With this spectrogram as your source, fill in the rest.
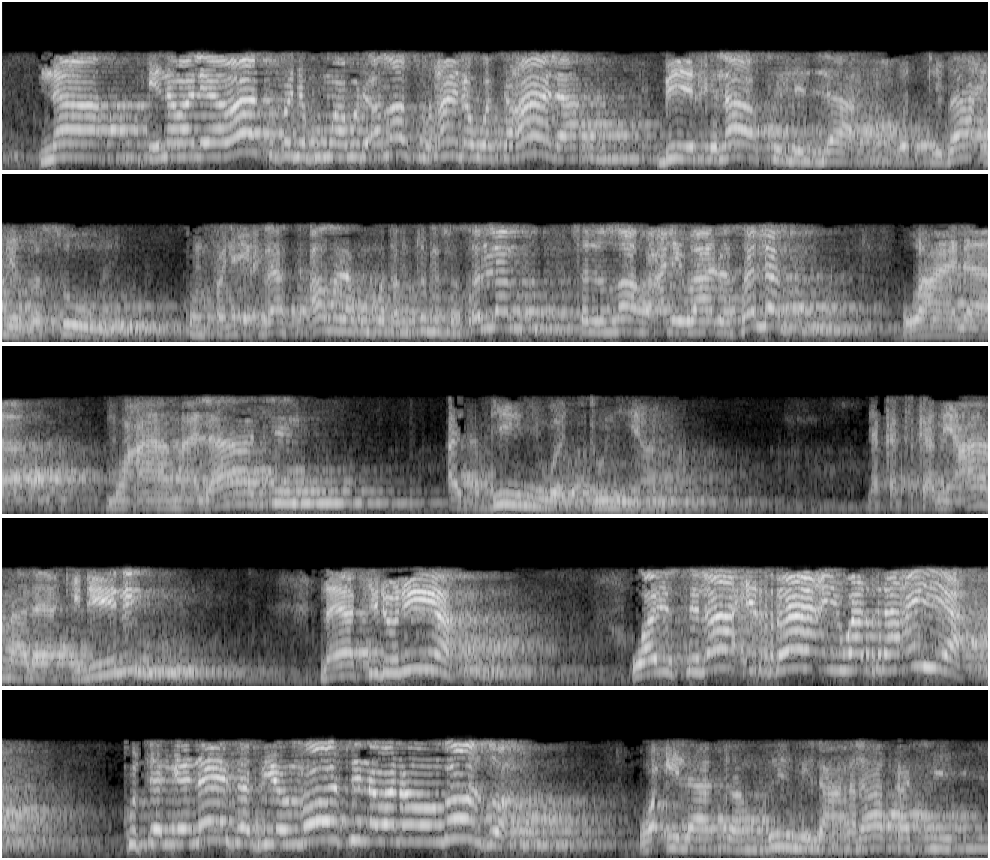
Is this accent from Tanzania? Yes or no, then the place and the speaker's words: yes; Tanga, Tanga Region, Tanzania; Leo mimi natoka Tanga huko ni Mdigo, nimekuja kwa ndugu zangu hapa Masalafu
